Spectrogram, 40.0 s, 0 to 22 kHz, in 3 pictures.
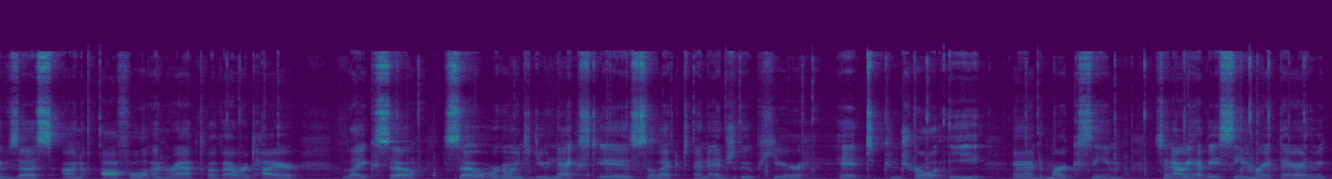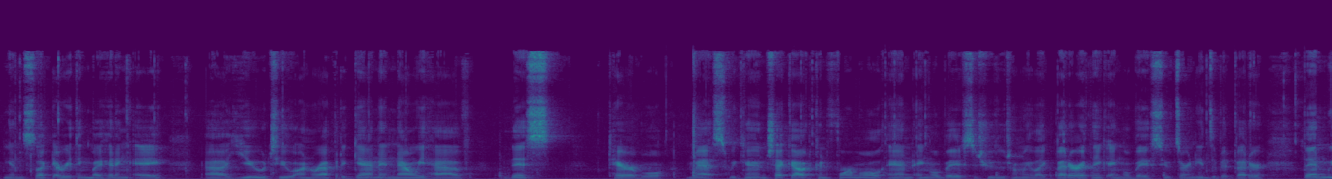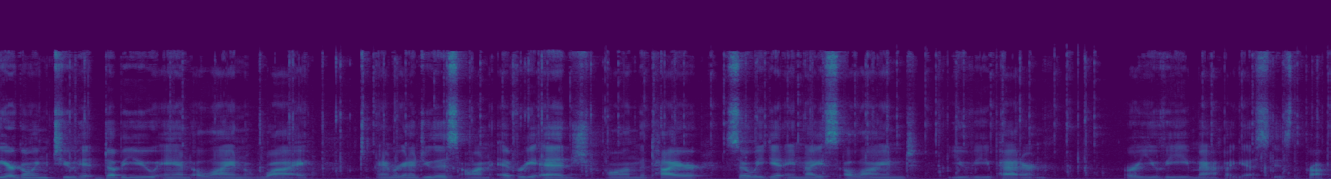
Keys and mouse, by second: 0.9 click, 2.3 u, 4.1 a, 5.2 KP_7, 6.9-9.2 middle drag, 8.0 u, 9.2 ctrl+e, 11.4 a, 12.4-15.1 typing, 25.7 a, 27.4 w, 29.9-37.5 typing, 39.4 w.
